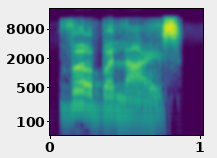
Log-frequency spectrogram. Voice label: "verbalize", Indian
